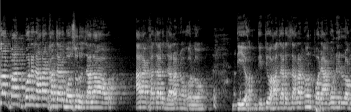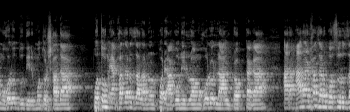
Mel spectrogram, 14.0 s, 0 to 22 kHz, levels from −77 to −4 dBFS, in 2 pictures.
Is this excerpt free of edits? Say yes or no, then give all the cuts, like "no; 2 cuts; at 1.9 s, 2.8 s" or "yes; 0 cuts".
yes; 0 cuts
